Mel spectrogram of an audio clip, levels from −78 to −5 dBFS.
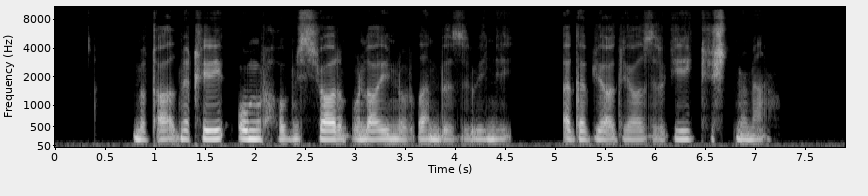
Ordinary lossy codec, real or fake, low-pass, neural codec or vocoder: Opus, 32 kbps; fake; 9.9 kHz; autoencoder, 22.05 kHz, a latent of 192 numbers a frame, VITS, trained on many speakers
